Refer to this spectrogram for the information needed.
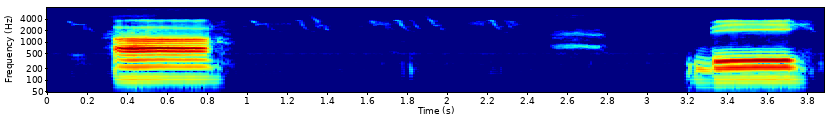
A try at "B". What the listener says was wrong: बे बे बी नहीं बे।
